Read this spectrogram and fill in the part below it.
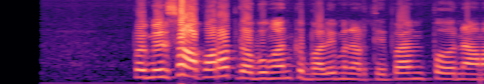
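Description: A young woman speaks clearly and calmly into a microphone.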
